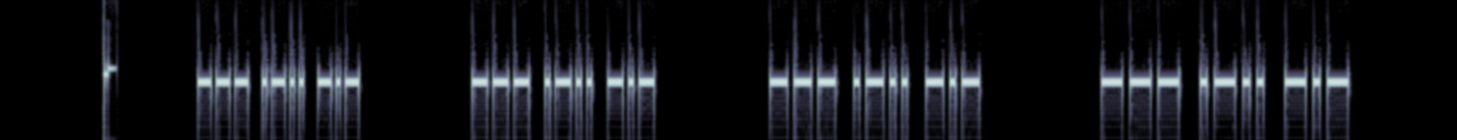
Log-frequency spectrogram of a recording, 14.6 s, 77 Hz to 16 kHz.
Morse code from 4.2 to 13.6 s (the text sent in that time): OLK OLK OLK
